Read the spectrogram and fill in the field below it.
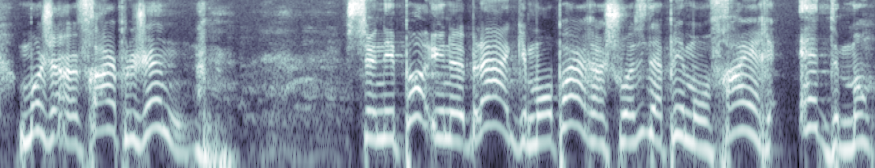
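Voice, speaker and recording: An extremely high-pitched man in a Quebec accent, fairly slow with long, frequent pauses, lively intonation and very even loudness, over noticeable background noise. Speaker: comedian. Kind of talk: stand-up. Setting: stage with audience.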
